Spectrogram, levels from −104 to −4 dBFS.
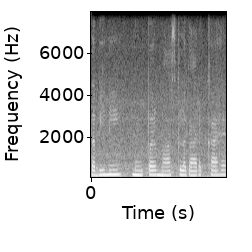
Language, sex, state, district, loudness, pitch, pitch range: Hindi, female, Uttar Pradesh, Deoria, -14 LUFS, 205 Hz, 200-215 Hz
